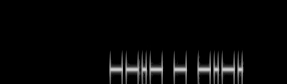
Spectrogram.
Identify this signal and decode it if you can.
Morse code, heard as a keyed tone, about 30 wpm, 700 Hz. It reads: QTC
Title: Q-Codes 30wpm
